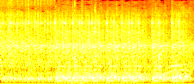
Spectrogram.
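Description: A prize wheel clicks rapidly as it spins.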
